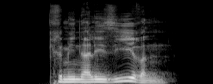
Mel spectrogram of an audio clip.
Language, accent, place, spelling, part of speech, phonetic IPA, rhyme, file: German, Germany, Berlin, kriminalisieren, verb, [kʁiminaliˈziːʁən], -iːʁən, De-kriminalisieren.ogg
- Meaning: to criminalize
